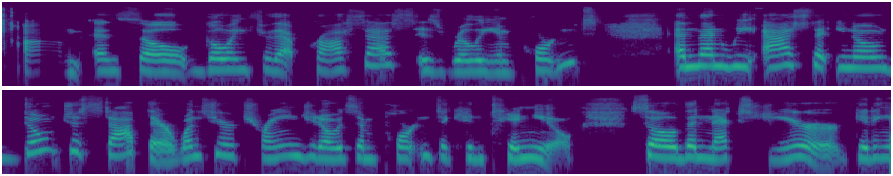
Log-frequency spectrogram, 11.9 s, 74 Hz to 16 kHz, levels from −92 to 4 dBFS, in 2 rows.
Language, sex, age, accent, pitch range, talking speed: English, female, 30-49, American, 190-235 Hz, 170 wpm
